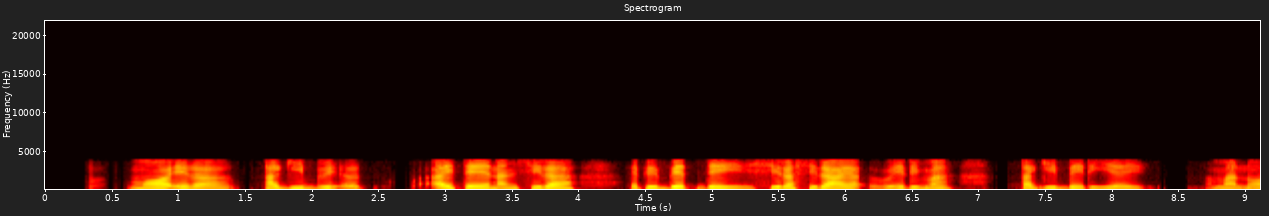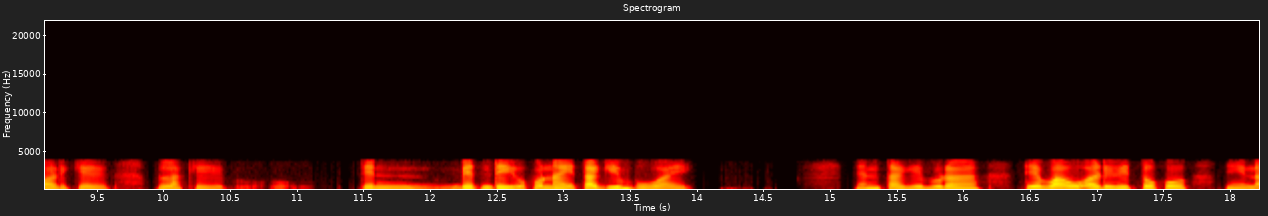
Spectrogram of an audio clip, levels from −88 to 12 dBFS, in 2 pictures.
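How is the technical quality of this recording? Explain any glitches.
Listening through the speech, nothing stood out as a glitch or technical problem; the call path behaves as a G.711 mu-law link would, with no content above 4 kHz.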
